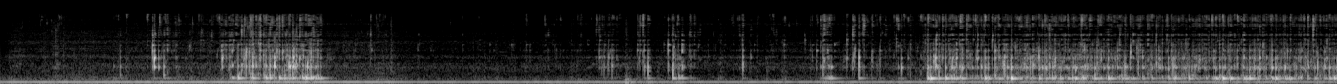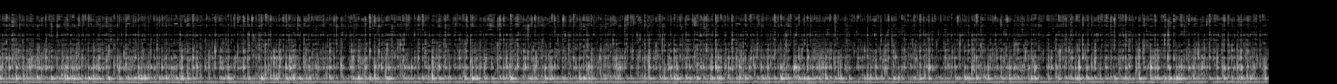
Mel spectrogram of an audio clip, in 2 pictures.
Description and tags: A water fountain with drain noise.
